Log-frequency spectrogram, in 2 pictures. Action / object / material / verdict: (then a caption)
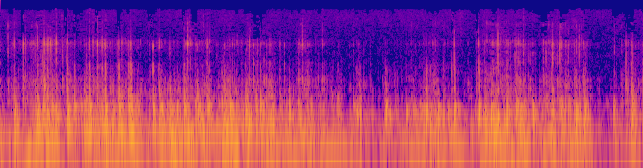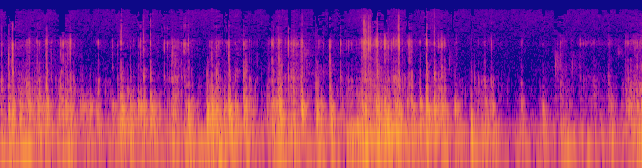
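scrape / silicone scrubber sponge with short bristles / silicone / none. Long nails scratch the short bristles of a flat, thin, solid purple silicone scrubber sponge held folded in both hands. The result is a dense, continuous scratchy rustle with a heavy low, muffled body and faint brighter hiss, rising and falling in rapid strokes throughout.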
